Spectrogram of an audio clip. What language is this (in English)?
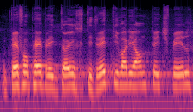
Swiss German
